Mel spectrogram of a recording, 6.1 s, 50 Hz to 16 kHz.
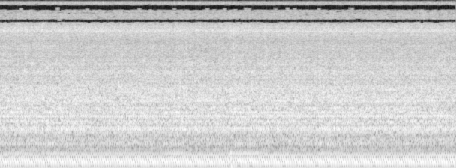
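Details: Craftsman 5000-watt generator outdoors after a cold start, at full speed with no load (only an LED bulb plugged in): a steady, even drone at constant governed speed, no hunting, misses or knocks; normal smooth running.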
